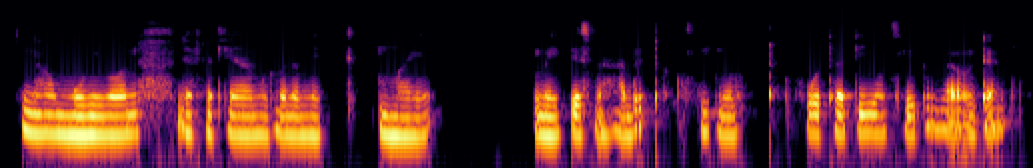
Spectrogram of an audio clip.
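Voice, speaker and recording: A man at medium pitch, somewhat breathy, with monotone, flat intonation and a fairly slow pace. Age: 20s. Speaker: vlogger, student entrepreneur. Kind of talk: casual vlog monologue. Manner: soft-spoken, quiet so as not to wake others; slow, hesitant with fillers.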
